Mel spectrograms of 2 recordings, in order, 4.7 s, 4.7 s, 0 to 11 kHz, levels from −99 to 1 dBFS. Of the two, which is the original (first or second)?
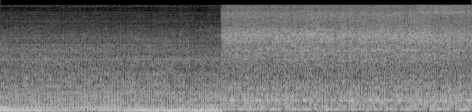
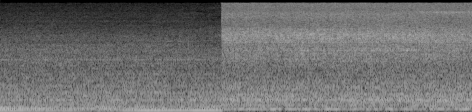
second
